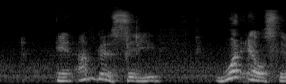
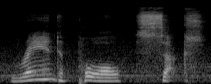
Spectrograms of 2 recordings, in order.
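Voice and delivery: each word spaced out, very slow; slow and deliberate; much slower than usual. Real, not acted. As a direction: spell it out so nobody mistakes it. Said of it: "Let me say this again so you don't misunderstand me".

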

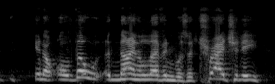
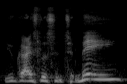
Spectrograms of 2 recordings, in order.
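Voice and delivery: ordinary talk, nothing marked

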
